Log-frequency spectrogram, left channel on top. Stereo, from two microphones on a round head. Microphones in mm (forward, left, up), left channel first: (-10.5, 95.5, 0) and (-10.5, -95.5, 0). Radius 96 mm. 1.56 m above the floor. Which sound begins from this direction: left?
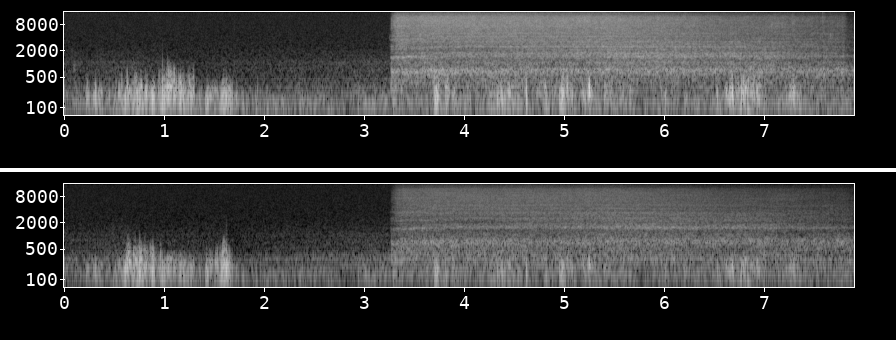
Boiling, at 3.2 s.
